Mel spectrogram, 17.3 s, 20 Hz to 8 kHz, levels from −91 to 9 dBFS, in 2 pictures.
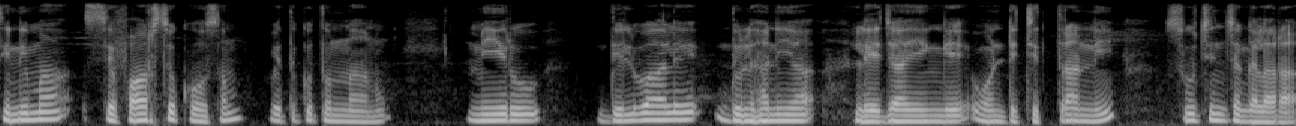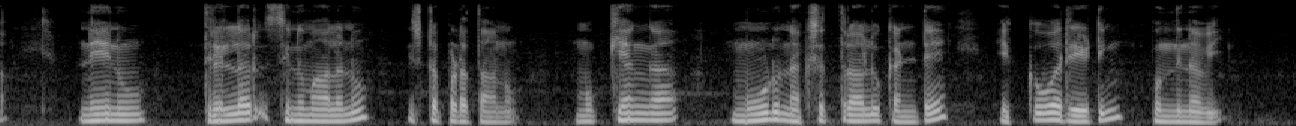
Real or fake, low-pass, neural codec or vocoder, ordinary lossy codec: fake; 7.2 kHz; vocoder, 44.1 kHz, 128 mel bands every 256 samples, BigVGAN v2; none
